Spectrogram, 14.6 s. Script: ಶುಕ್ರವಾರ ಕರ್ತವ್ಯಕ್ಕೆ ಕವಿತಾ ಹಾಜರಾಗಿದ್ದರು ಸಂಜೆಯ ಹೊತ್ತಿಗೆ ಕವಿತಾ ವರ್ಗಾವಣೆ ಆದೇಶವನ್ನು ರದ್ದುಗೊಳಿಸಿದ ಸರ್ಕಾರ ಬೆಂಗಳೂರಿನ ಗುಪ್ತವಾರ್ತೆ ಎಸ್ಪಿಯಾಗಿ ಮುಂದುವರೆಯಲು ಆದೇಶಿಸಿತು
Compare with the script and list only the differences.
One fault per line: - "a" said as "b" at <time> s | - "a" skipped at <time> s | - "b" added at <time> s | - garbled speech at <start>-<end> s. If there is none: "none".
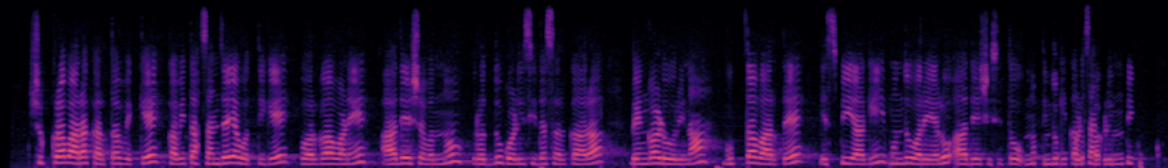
- "ಹಾಜರಾಗಿದ್ದರು" skipped at 2.5 s
- "ಕವಿತಾ" skipped at 3.5 s
- garbled speech at 12.8-14.2 s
